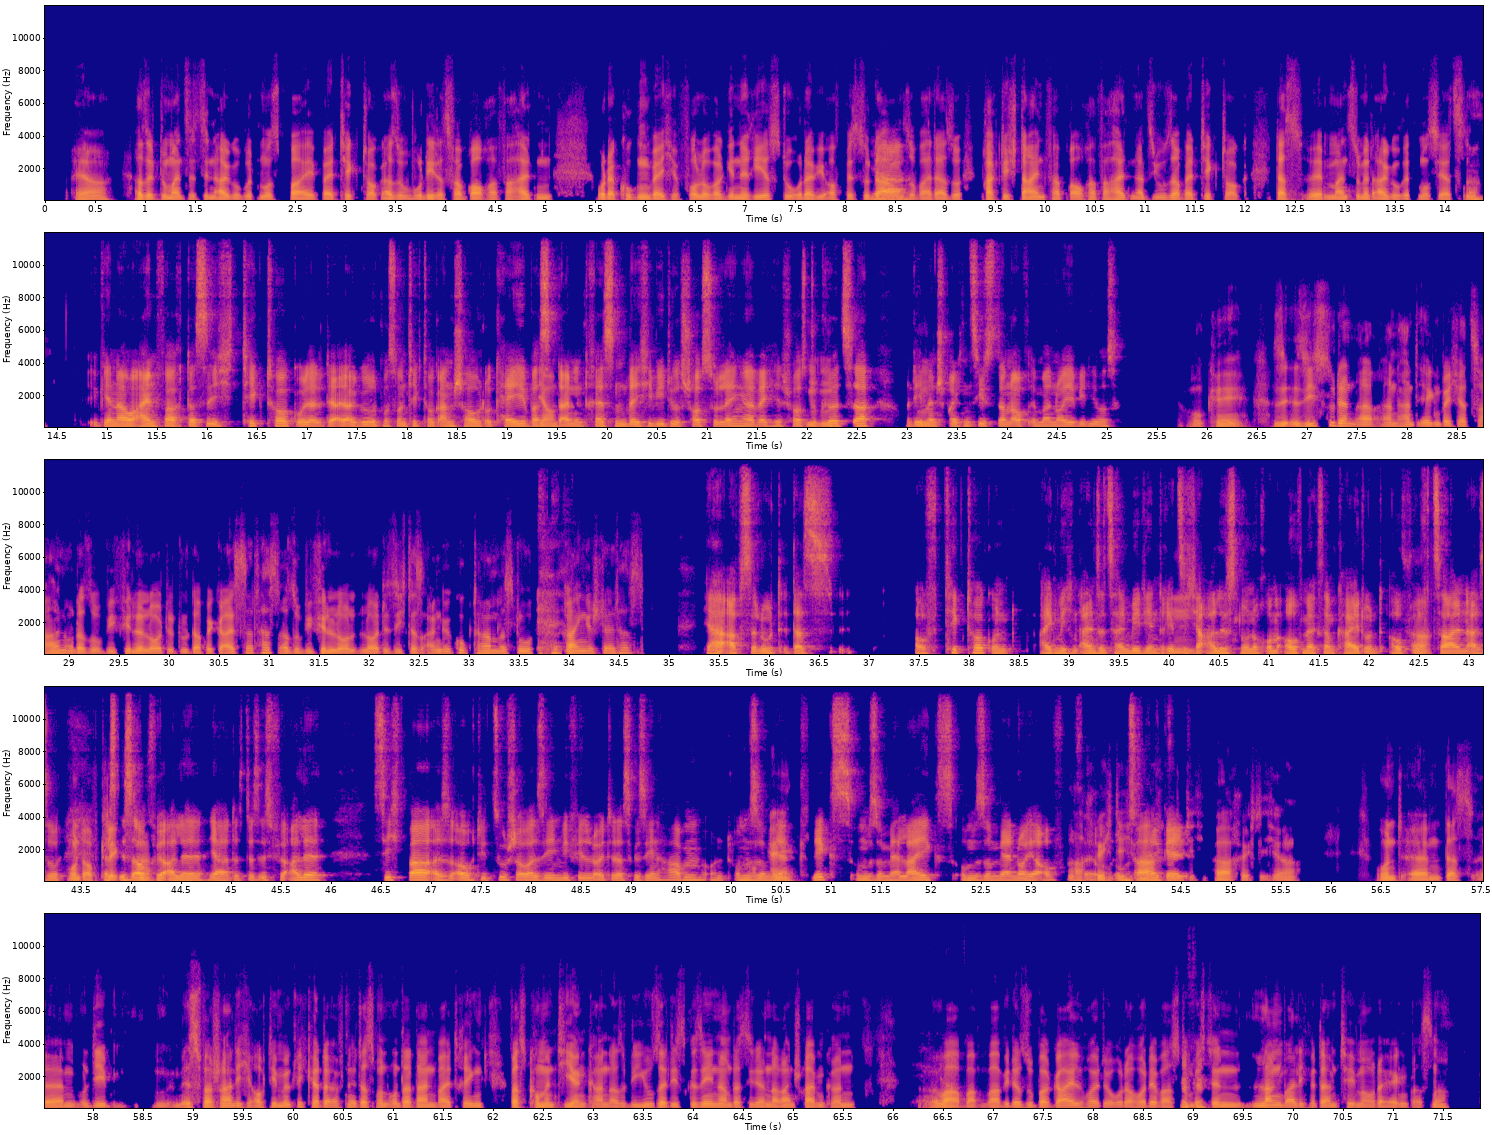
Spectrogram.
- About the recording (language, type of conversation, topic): German, podcast, Wie verändern soziale Medien die Art, wie Geschichten erzählt werden?
- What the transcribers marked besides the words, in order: chuckle; chuckle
